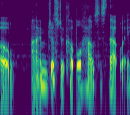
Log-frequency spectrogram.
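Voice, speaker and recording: A man puts on a character voice at an extremely high pitch. He talks at a moderate pace. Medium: read story. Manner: dazed, distant, unhurried.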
